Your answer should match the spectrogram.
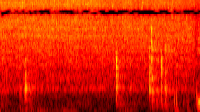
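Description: Chopped onion frying in hot oil in a metal pan, sizzling steadily as it is stirred with a wooden spoon, with a few short clicks through the sizzle.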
